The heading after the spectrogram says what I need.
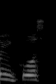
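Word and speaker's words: οἶκος: कि इकोस और नोमोस, यहां पर ओ साइलेंट होता है इसलिए इसका प्रोनाउंसिएशन जो है वो इकोस होता है, राइट।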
